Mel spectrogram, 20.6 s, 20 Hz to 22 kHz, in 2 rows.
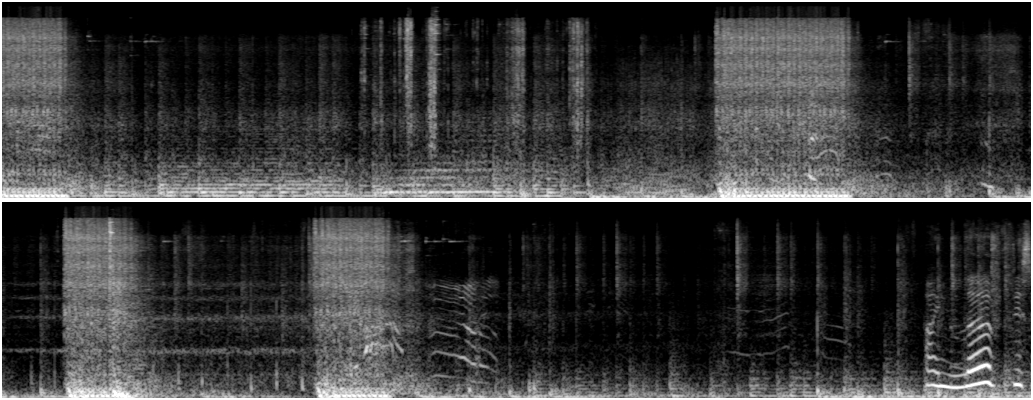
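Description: Bursts of MG42-style machine gun fire in a first-person shooter video game, with several loud volleys over a long stretch of battle noise and a player talking throughout.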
